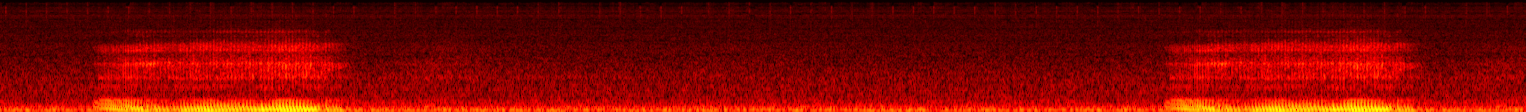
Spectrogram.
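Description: Two deep, loud, vibrating snores about five seconds apart, with quiet room noise between; regular heavy snoring.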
